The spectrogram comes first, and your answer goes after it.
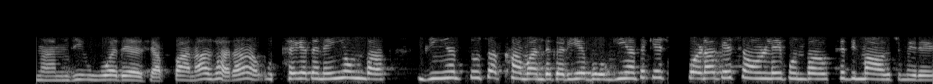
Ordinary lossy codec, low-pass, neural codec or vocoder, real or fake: none; 3.6 kHz; none; real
